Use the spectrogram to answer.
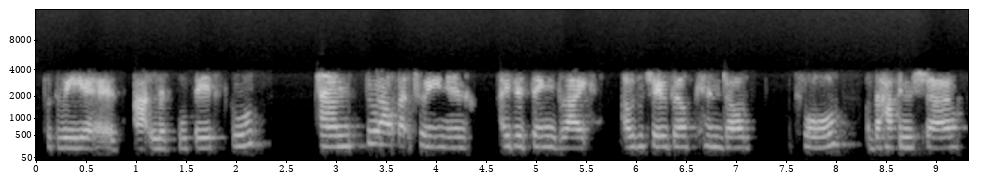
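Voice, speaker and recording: A young woman with a northern English accent, chatting enthusiastically in a radio interview over a phone line. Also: fairly high pitch. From northern England. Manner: enthusiastic, upbeat. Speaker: interviewed pantomime actress. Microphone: telephone. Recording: muffled, tinny phone line.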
